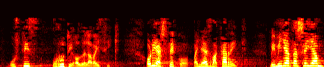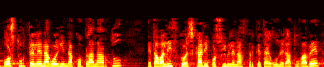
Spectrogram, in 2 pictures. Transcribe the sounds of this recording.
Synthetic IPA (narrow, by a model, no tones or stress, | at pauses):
ɡust̪isurut̪iɣawð̞e̞laβajsik | o̞ɾiast̪e̞ko̞̰βajɲae̞zβakarik | bimiʎat̪ase̞jambo̞st̪uɾt̪e̞le̞ːnaɣ̞o̞e̞ɣ̞ind̪ako̞planaːɾt̪u | e̞t̪aβalisko̞e̞skaɾipo̞siβlenast̪e̞ɾke̞t̪ae̞ɣ̞une̞ɾat̪uɣ̞aβe̞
